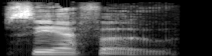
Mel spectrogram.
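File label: "cfo", British English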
